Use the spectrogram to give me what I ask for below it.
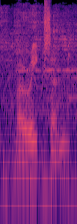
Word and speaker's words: Mariekson: It's Marie with K-S-O-N at the end of it. Mariekson Julius Gregorius, better known as Didi.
